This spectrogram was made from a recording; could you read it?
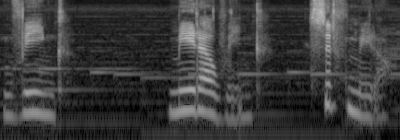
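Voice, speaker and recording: A woman's voice: a little high, fairly even intonation, slow pace, darkish tone, slightly rough, faint music behind. A woman voicing a teasing, possessive young husband in a storybook fan-fiction reading, bossy one moment and doting the next. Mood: tender.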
